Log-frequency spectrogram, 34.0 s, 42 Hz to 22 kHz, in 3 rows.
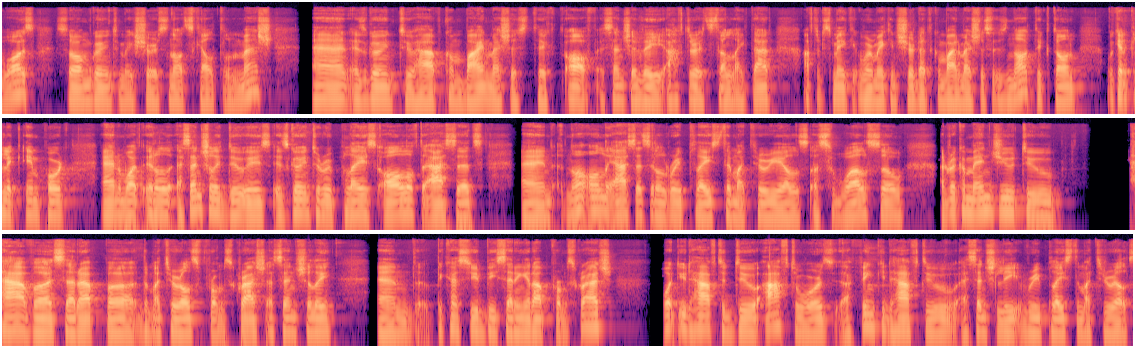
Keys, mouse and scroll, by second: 1.2 click, 11.3 click, 26.1 click, 31.2 click, 31.7 typing, 32.2 middle click.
